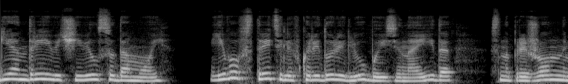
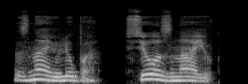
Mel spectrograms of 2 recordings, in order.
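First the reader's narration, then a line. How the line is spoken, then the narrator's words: Muffled, hollow voice. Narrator (Russian): Сергей Андреевич проговорил глухо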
